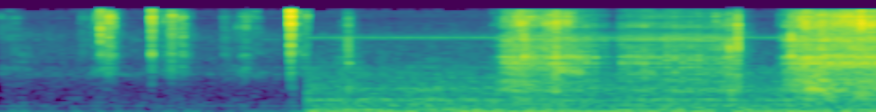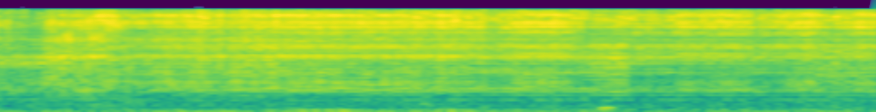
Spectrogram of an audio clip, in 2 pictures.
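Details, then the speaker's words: Arbour Models kit locomotive after brass tubing bearing inserts replaced lead-solder bearing surfaces: handling clicks, then small motor spins to a light, even whir with no catching or binding; running smoothly. "I think I got things right so it seems to be working pretty smoothly so far"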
